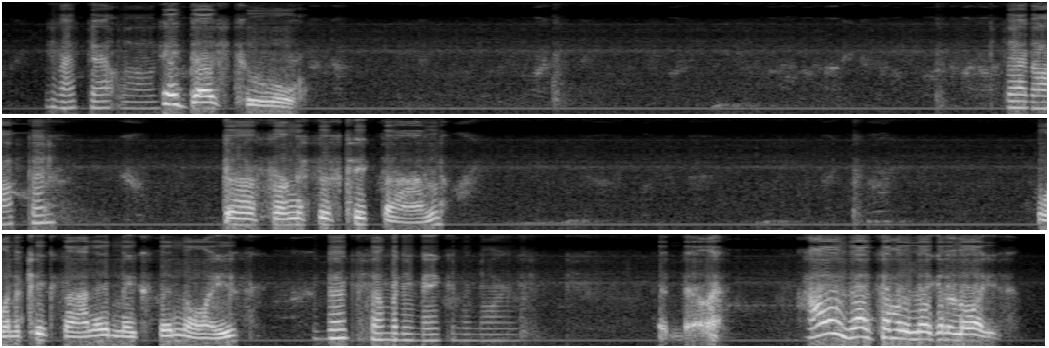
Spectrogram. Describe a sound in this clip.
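A woman talks over a phone line.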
